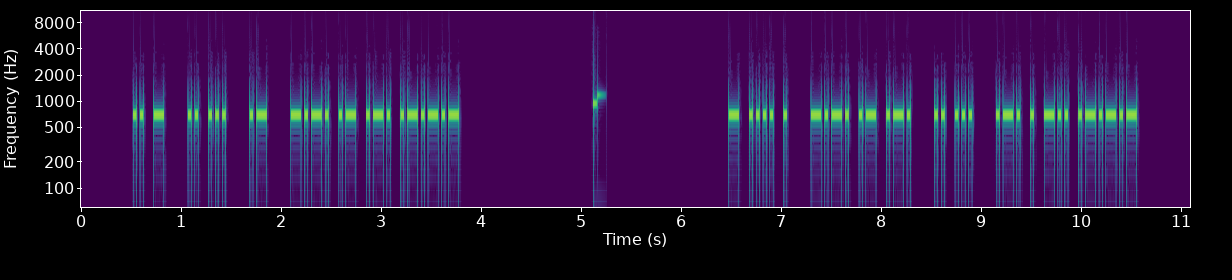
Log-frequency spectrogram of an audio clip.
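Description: Fast Morse code at 35 words per minute, sent as a single steady mid-pitched beep keyed into rapid dots and dashes. Two long runs are split by a pause broken only by one short blip, with no voices.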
